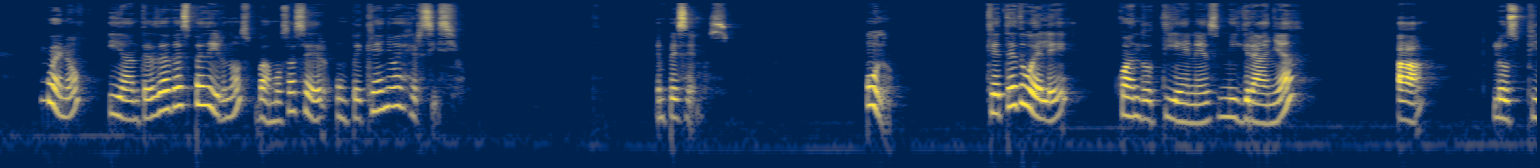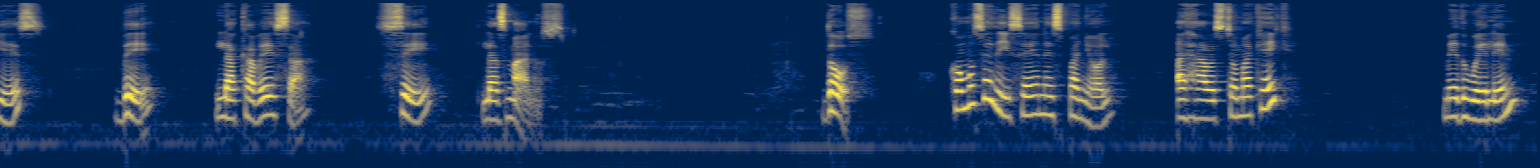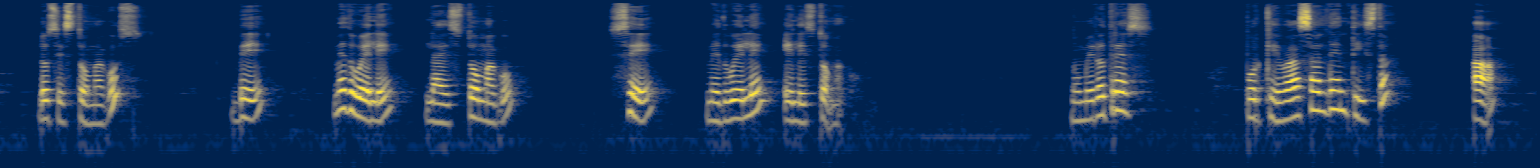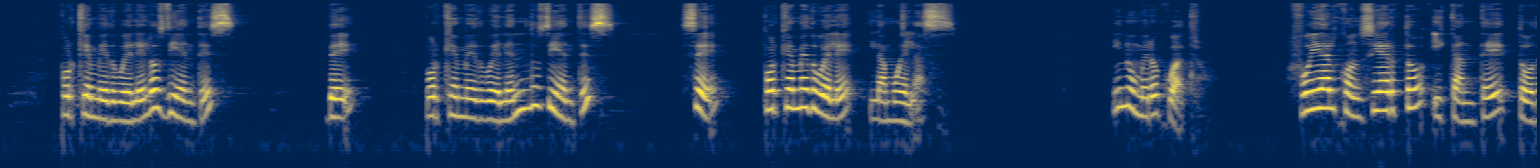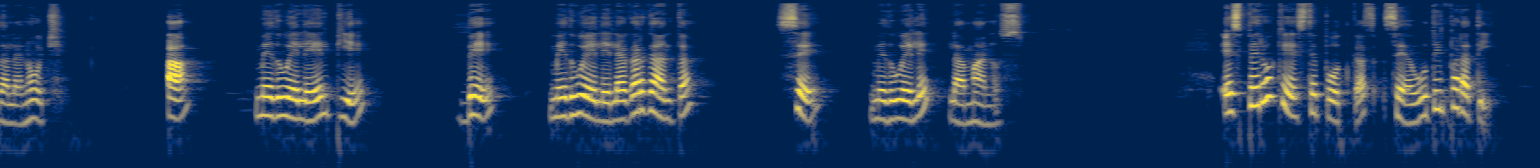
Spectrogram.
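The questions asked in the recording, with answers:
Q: ¿Qué te duele cuando tienes migraña?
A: B: La cabeza.

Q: ¿Cómo se dice en español I have a stomachache?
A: C: Me duele el estómago.

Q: ¿Por qué vas al dentista?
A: B: Porque me duelen los dientes.

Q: Fui al concierto y canté toda la noche.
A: B: Me duele la garganta.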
